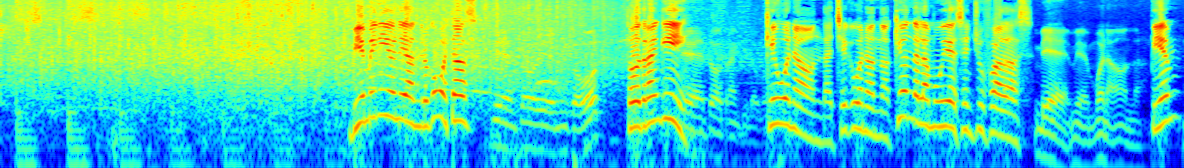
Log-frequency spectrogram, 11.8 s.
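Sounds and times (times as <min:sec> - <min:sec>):
applause: 0:00.0 - 0:07.8
speech: 0:03.5 - 0:11.8.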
